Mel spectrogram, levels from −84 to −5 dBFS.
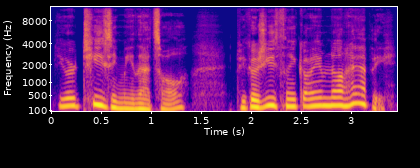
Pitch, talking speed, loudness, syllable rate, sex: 180 Hz, 190 wpm, -15 LUFS, 5.3 syllables/s, male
